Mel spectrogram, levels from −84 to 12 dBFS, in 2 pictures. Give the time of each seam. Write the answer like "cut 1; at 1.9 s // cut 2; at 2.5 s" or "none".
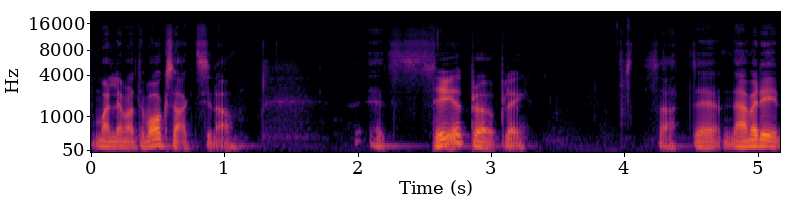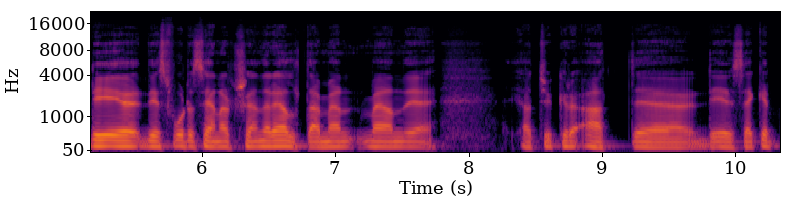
cut 1; at 2.6 s // cut 2; at 4.1 s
